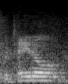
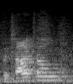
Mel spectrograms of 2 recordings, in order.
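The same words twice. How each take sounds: First: Potato is said the local, American way. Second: Potato is said the English way.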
